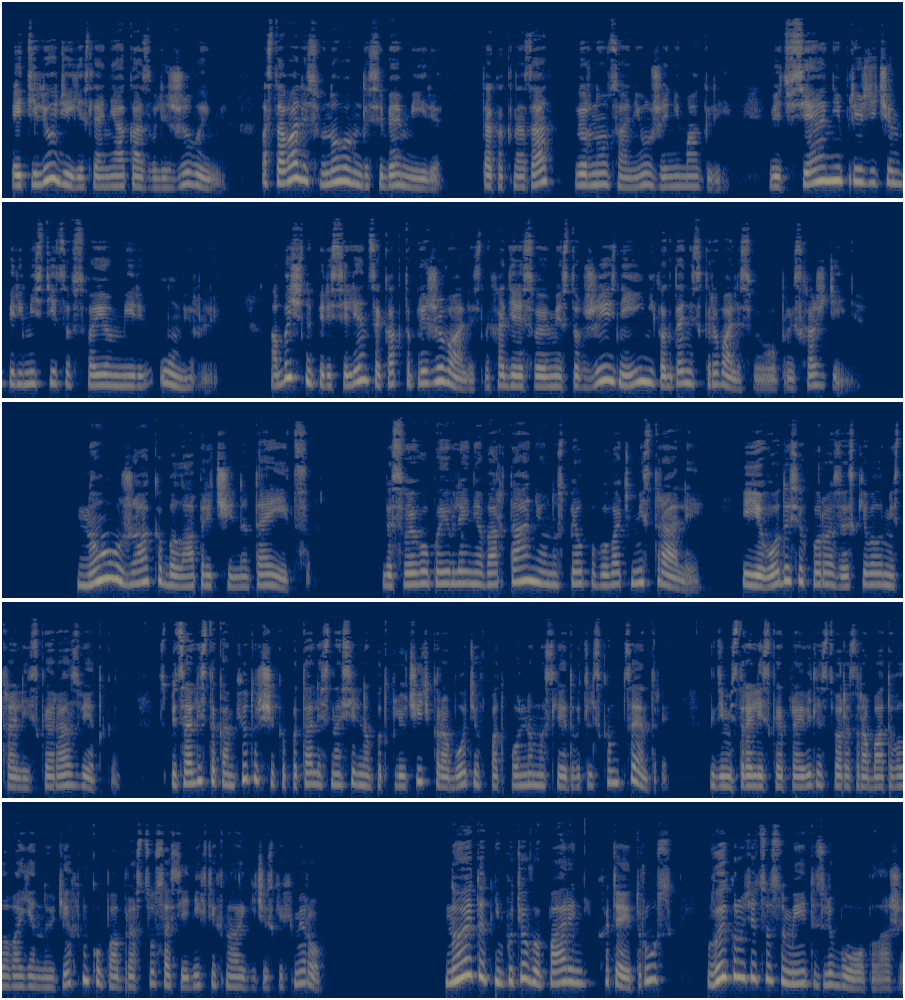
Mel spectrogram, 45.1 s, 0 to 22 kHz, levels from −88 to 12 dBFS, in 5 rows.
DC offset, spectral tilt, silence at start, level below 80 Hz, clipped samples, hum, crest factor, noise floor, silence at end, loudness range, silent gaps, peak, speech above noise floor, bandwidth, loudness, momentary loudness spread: under 0.1%; -3.5 dB/octave; 0.1 s; -86 dBFS; under 0.1%; none; 20 dB; under -90 dBFS; 0 s; 4 LU; 4.70-4.77 s, 17.74-17.87 s, 39.47-39.76 s; -16 dBFS; over 54 dB; 16 kHz; -36 LUFS; 11 LU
